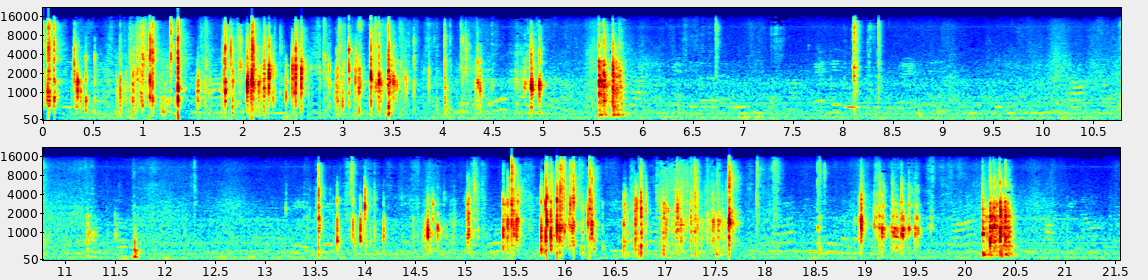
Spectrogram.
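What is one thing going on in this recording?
Plastic wrapping crinkles and rustles as it is peeled off.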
